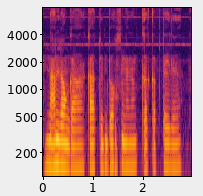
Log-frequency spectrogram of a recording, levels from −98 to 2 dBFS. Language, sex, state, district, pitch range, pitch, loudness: Wancho, male, Arunachal Pradesh, Longding, 120-130 Hz, 125 Hz, -22 LUFS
